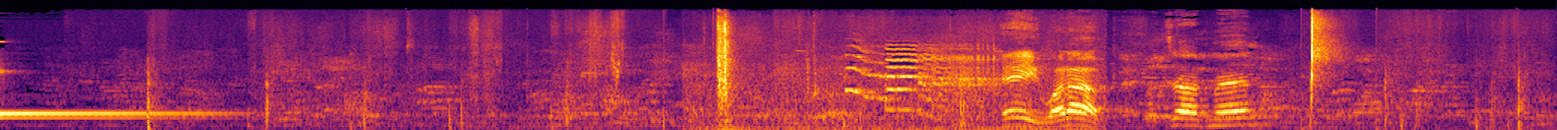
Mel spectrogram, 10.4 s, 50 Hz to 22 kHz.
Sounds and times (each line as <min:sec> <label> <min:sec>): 0:01.0 friends meeting with some alcoholic drinks 0:07.8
